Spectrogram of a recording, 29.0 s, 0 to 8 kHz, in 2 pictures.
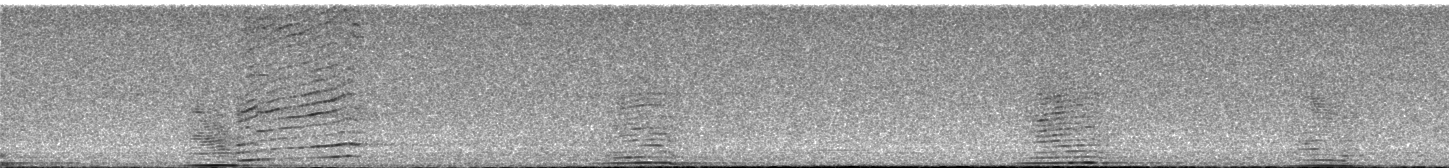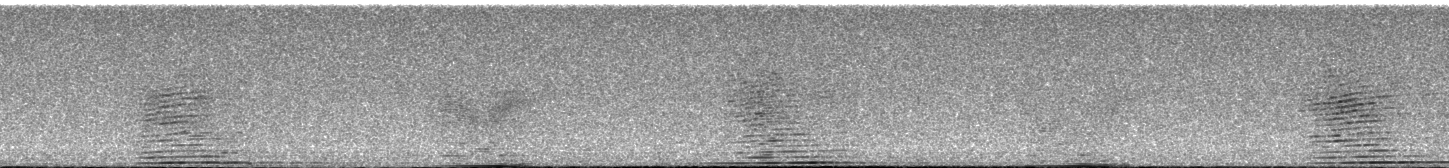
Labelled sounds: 2.3	3.9	humpback whale, 0.93 to 6.6 kHz
6.3	6.6	humpback whale, 1.1 to 3.1 kHz
11.4	11.7	humpback whale, 1.2 to 1.7 kHz
16.0	16.6	humpback whale, 0.80 to 3.6 kHz
22.3	22.6	humpback whale, 0.80 to 0.86 kHz
27.6	28.3	humpback whale, 1.0 to 3.3 kHz

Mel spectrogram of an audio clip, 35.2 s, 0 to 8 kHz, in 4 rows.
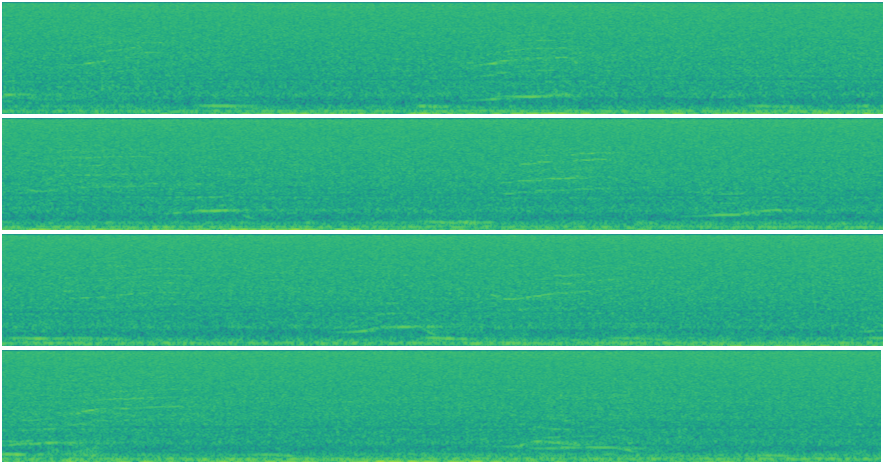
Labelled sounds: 0.8	1.1	humpback whale, 1.4 to 1.6 kHz
4.7	5.3	humpback whale, 0.93 to 2.4 kHz
14.0	14.9	humpback whale, 1.4 to 3.3 kHz
22.9	23.5	humpback whale, 1.3 to 2.8 kHz
27.2	28.3	humpback whale, 1.3 to 2.3 kHz

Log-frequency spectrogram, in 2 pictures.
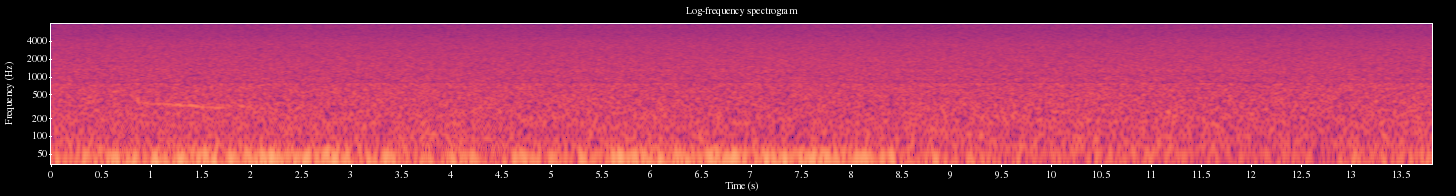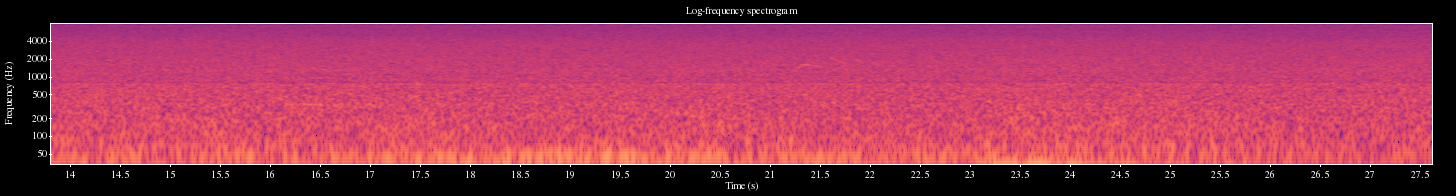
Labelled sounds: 21.3	21.5	killer whale, Bigg's (transient), 1.4 to 1.7 kHz

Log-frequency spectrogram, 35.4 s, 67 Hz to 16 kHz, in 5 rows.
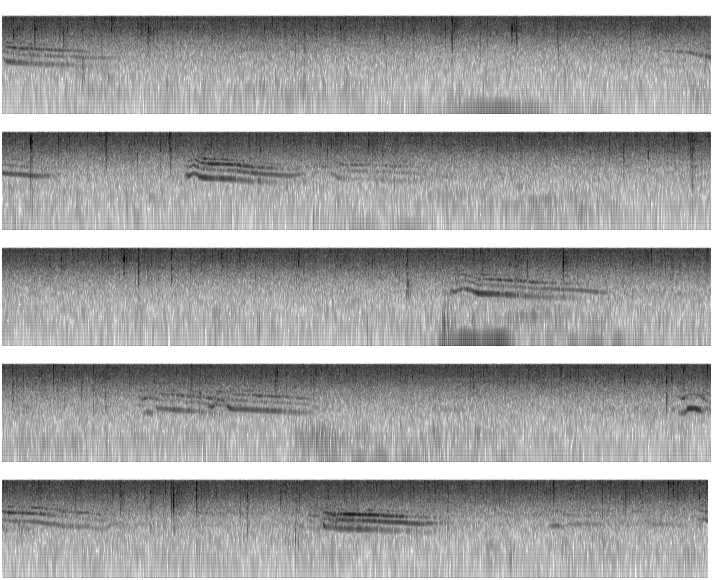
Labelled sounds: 0.0	1.1	killer whale, Bigg's (transient), 0.78 to 1.8 kHz
6.6	7.6	killer whale, Bigg's (transient), 0.88 to 1.7 kHz
8.9	10.1	killer whale, Bigg's (transient), 0.78 to 2.2 kHz
10.4	10.8	killer whale, Bigg's (transient), 1.6 to 1.8 kHz
11.1	11.3	killer whale, Bigg's (transient), 1.0 to 1.1 kHz
18.7	20.3	killer whale, Bigg's (transient), 0.78 to 1.9 kHz
22.6	24.4	killer whale, Bigg's (transient), 0.78 to 1.9 kHz
28.0	29.4	killer whale, Bigg's (transient), 0.78 to 2.2 kHz
31.6	32.7	killer whale, Bigg's (transient), 0.78 to 1.7 kHz
33.8	35.1	killer whale, Bigg's (transient), 0.78 to 1.1 kHz

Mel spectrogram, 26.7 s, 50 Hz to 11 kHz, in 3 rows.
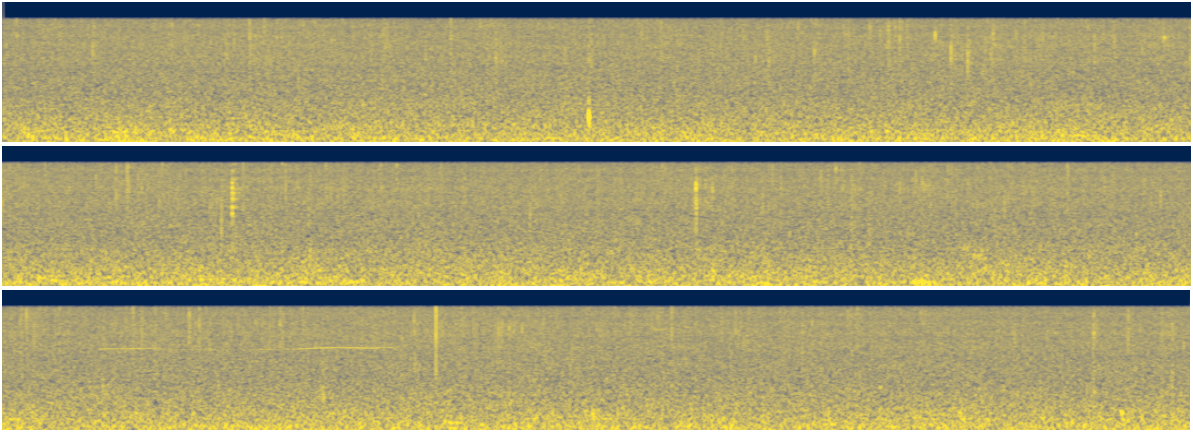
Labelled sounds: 18.6	19.0	killer whale, 2.9 to 3.1 kHz
20.0	20.7	killer whale, 2.9 to 3.2 kHz

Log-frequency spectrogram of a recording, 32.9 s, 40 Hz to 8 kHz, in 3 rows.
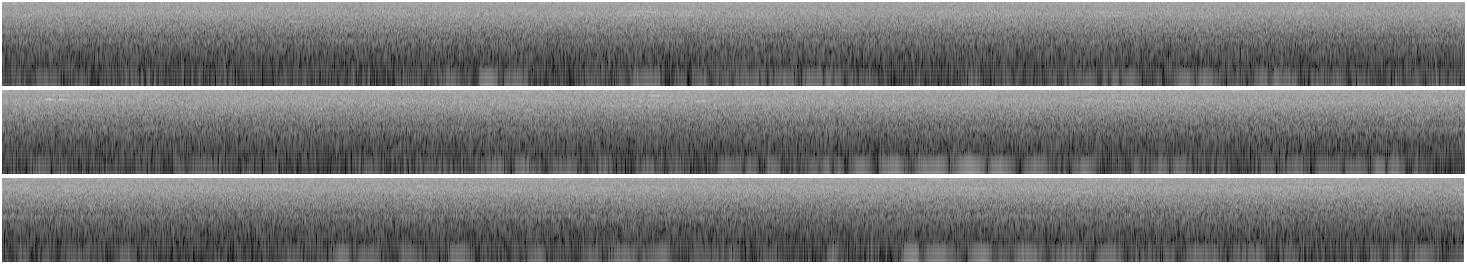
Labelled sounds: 4.6	5.0	Pacific white-sided dolphin, 4.0 to 4.4 kHz
11.3	11.5	Pacific white-sided dolphin, 4.1 to 5.7 kHz
29.0	29.3	Pacific white-sided dolphin, 2.7 to 2.8 kHz

